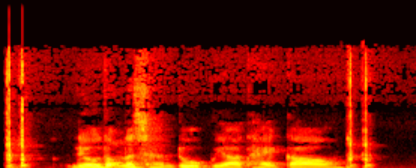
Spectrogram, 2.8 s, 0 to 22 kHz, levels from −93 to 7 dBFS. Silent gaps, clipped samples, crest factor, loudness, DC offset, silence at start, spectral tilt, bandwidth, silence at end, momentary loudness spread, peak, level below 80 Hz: none; under 0.1%; 20 dB; -20 LUFS; under 0.1%; 0.05 s; -4.5 dB/octave; 16.5 kHz; 0.3 s; 7 LU; 0 dBFS; -56 dBFS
